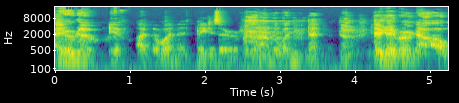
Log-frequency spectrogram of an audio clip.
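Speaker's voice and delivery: barely audible, breathy whisper. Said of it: "Listen to the sound of a man with no voice".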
